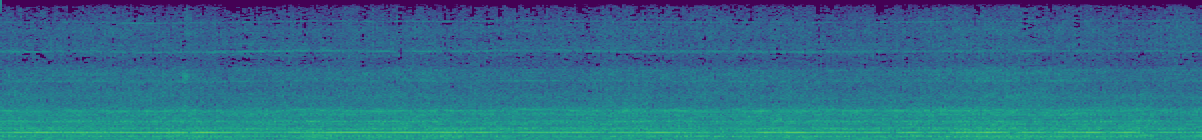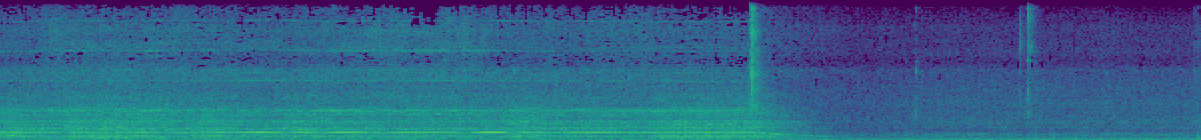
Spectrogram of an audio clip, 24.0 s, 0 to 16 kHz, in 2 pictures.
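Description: Vintage Royal 153 upright vacuum cleaner's small 3-amp motor running with a steady high whine as it is pushed over carpet, its motor and brush-roll bushings freshly lubricated. About 19 seconds in it is switched off with a click and the whine falls in pitch as the motor spins down.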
